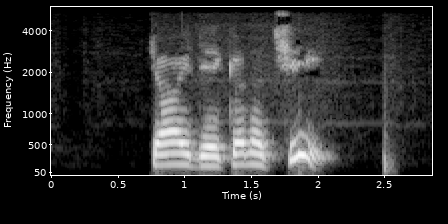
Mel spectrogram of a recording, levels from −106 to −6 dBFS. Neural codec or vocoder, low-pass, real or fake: none; 5.4 kHz; real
